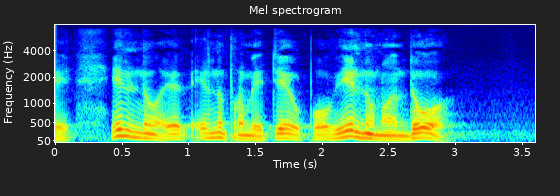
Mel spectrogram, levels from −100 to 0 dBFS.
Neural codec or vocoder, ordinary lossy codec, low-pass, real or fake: codec, 16 kHz, 2 kbps, FunCodec, trained on LibriTTS, 25 frames a second; MP3, 48 kbps; 7.2 kHz; fake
